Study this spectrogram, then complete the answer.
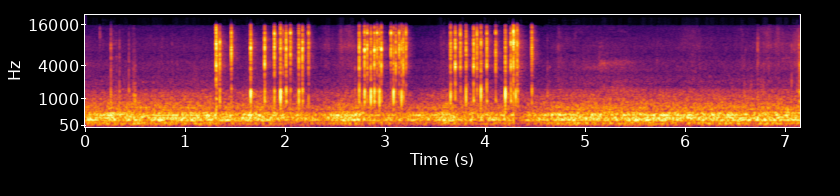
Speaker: This one is a mechanical device, obviously, as you hear the clicking and the gears turning inside.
